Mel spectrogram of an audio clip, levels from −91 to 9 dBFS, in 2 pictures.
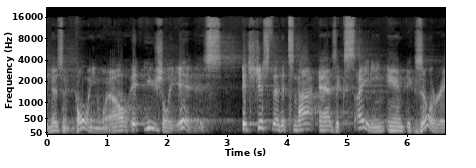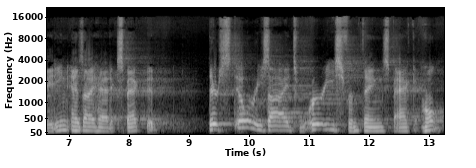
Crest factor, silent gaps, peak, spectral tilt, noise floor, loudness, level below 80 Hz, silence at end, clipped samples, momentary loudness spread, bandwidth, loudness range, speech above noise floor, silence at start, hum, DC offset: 20 dB; none; -6 dBFS; -3.5 dB/octave; -56 dBFS; -23 LUFS; -70 dBFS; 0 s; under 0.1%; 5 LU; 17 kHz; 3 LU; 32 dB; 0 s; none; under 0.1%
